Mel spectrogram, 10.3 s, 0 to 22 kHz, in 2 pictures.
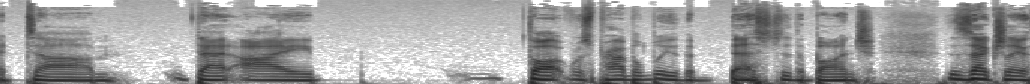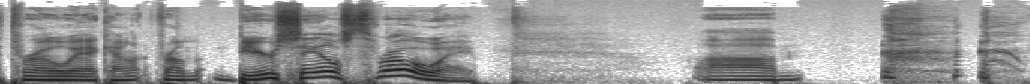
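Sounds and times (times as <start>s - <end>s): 
speech: 0.0s - 1.7s, 2.6s - 7.8s, 8.6s - 10.2s
cough from a dry throat: 9.6s - 10.2s
throat clearing from a dry throat: 9.6s - 10.2s.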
